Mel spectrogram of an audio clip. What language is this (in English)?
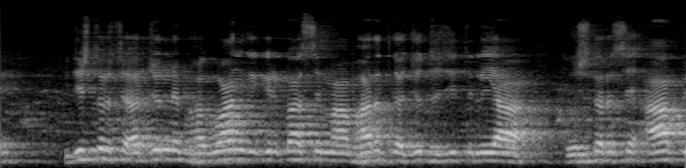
Hindi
